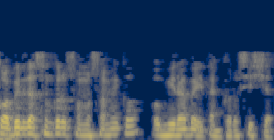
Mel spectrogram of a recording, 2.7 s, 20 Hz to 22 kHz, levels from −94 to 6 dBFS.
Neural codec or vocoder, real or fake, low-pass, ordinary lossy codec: none; real; 5.4 kHz; none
